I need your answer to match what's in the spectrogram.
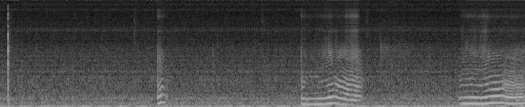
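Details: A sleeping pet cat makes slow, tonal, wavering snores about every three seconds over a low room hum: snoring.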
